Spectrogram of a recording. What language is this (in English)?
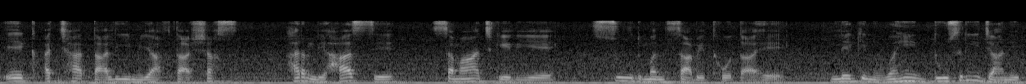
Urdu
